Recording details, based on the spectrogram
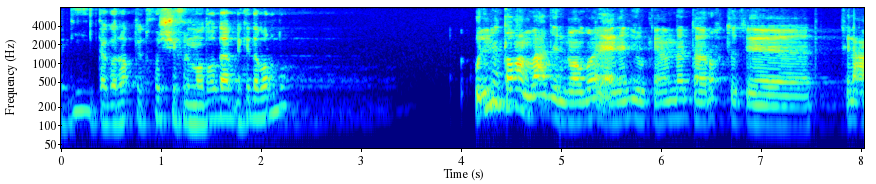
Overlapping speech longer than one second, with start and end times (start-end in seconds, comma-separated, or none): none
